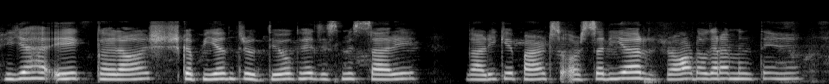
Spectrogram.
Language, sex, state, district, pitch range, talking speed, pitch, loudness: Hindi, female, Uttar Pradesh, Lalitpur, 240-265 Hz, 130 wpm, 255 Hz, -17 LUFS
